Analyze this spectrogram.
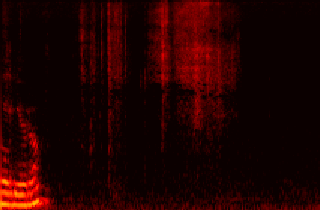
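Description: A paper pattern rustles as it slides over fabric.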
